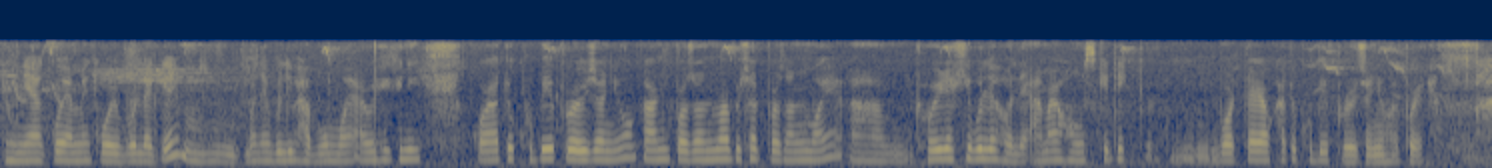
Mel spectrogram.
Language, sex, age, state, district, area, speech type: Assamese, female, 45-60, Assam, Nagaon, rural, spontaneous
